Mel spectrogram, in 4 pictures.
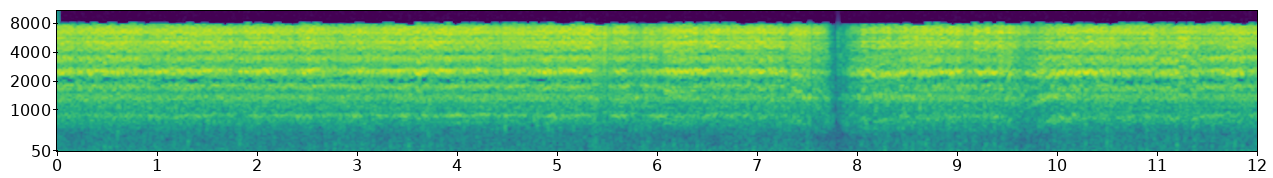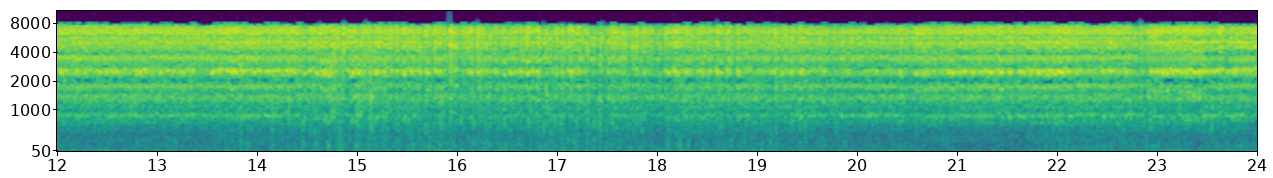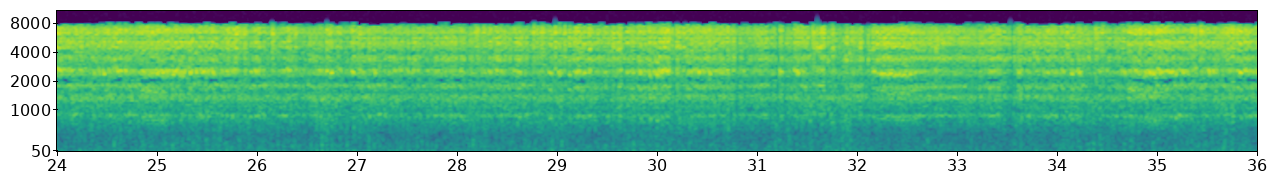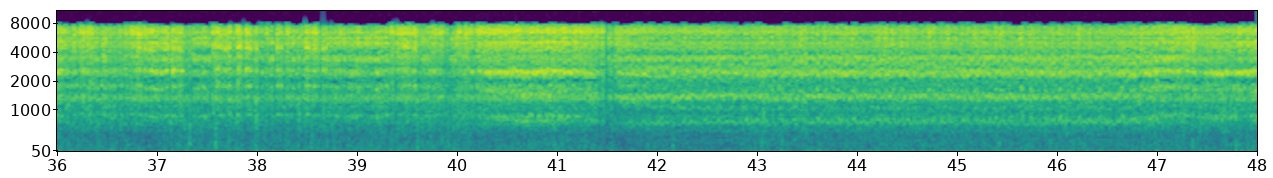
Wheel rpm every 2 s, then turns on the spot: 230, 230, 230, 140, 180, 220, 230, 230, 230, 230, 230, 220, 230, 230, 230, 230, 230, 230, 230, 230, 210, 160, 160, 180.
none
